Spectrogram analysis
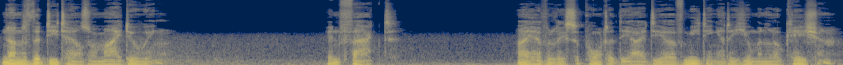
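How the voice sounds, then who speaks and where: A man playing a courteous, protective young vampire aristocrat in an ASMR audio roleplay, speaking formally in a hushed, measured way. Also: low-pitched, little pitch movement, a little hiss or hum, natural voice. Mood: apologetic, courteous. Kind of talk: intimate ASMR roleplay acting.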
